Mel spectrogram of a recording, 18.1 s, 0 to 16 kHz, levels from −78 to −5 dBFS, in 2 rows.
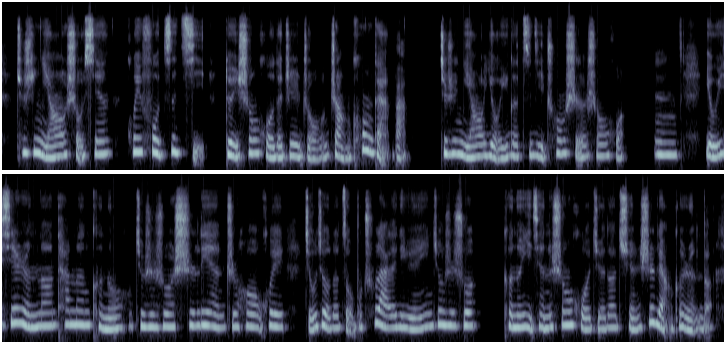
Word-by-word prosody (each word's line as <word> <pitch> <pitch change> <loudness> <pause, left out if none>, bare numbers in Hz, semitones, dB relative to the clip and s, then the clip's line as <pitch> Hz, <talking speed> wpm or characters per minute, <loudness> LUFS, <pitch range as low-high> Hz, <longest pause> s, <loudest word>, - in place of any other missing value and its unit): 就 290 - +3
是 285 +1 +2
你 260 -5 +1
要 215 +4 -1
首 255 -5 +4
先 265 +3 +6
恢 305 -3 -1
复 295 -2 0
自 260 +5 +6
己 285 +1 +4 0.2
对 245 -5 +1
生 275 +5 +5
活 220 -7 -3
的 205 - -2
这 225 +1 -2
种 195 0 -6
掌 215 -5 -1
控 325 - -2
感 - - -3
吧， - - -6 0.4
就 275 - +6
是 270 +1 -2
你 245 -5 -1
要 215 +3 -2
有 215 -5 -3
一 195 - -3
个 225 0 -5
自 225 +3 +3
己 225 -4 -3
充 275 +7 -3
实 - - +3
的 215 - -6
生 235 -1 -3
活。 205 -2 -11 0.3
嗯， 250 -1 -4 0.3
有 215 -2 0
一 245 - -1
些 320 +4 +6
人 255 -5 -1
呢， 265 +1 -3
他 295 0 -6
们 285 -1 -1
可 265 -4 -7
能 215 +2 -2
就 260 - 0
是 245 0 -1
说 250 +1 -3
失 270 +1 +7
恋 270 -4 -3
之 255 +1 -1
后 245 -2 -6
会 250 0 -3 0.2
久 205 +3 +1
久 255 -2 0
地 230 +1 -6
走 235 - -1
不 245 - -9
出 240 +6 -2
来 260 -7 -1
的 235 - -5
一 - - -5
个 240 - -3
原 210 -1 -3
因， 255 - -6
就 285 +2 -2
是 275 -1 -2
说 270 +1 -1 0.3
可 255 - -4
能 240 0 0
以 240 -3 -2
前 230 +1 +3
的 230 - -3
生 280 +3 +3
活 225 -7 -5
觉 215 0 -4
得 235 +1 -7
全 225 -3 +3
是 330 +7 +3
2 230 -6 -2
个 250 +3 -5
人 200 0 -4
的， 225 +2 -9
245 Hz, 270 characters per minute, -30 LUFS, 220-275 Hz, 0.4 s, 失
